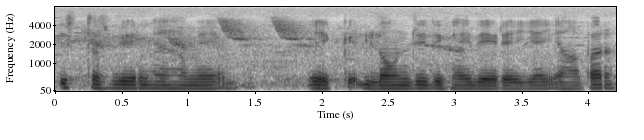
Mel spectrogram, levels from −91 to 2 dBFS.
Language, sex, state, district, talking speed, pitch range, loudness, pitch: Hindi, male, Chandigarh, Chandigarh, 170 wpm, 110-120 Hz, -18 LUFS, 115 Hz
